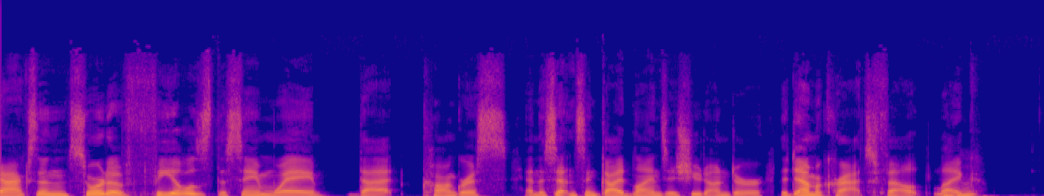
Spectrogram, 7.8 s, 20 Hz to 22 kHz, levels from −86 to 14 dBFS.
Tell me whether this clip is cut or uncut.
cut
